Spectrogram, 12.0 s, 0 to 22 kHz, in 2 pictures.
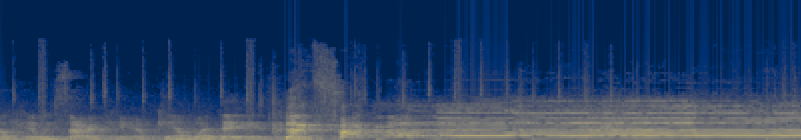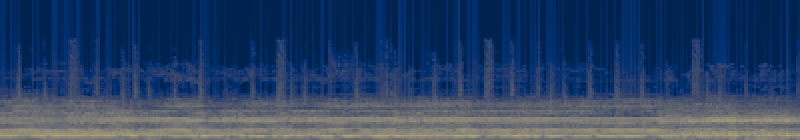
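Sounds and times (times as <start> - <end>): young man singing long note: 3.1 - 12.0.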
